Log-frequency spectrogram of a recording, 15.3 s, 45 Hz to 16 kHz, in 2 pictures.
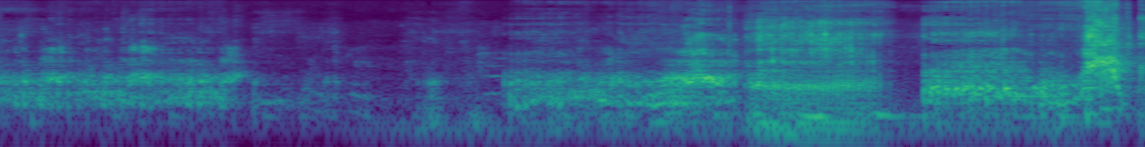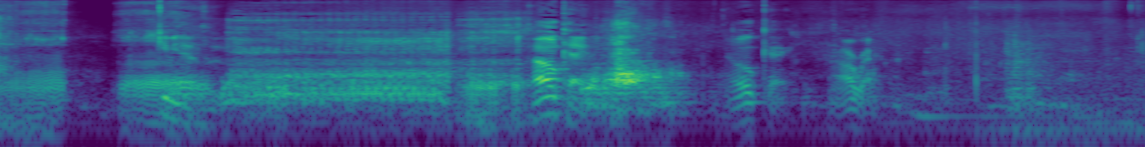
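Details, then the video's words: Tank, an 11-year-old dog who gets mad when bothered while eating, growls in long rumbling bursts with short breaks, rising in intensity around the middle and again near the end, with a person's voice teasing him over his food. "Our crazy dog Tank getting mad while eating"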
